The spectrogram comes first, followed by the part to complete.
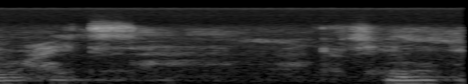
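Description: A voice speaking quietly, mostly in the first second, then fainter.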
